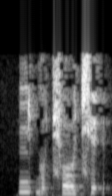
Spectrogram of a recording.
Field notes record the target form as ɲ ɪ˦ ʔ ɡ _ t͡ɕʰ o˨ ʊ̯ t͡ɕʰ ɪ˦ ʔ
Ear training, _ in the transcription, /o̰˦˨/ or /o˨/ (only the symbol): o̰˦˨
